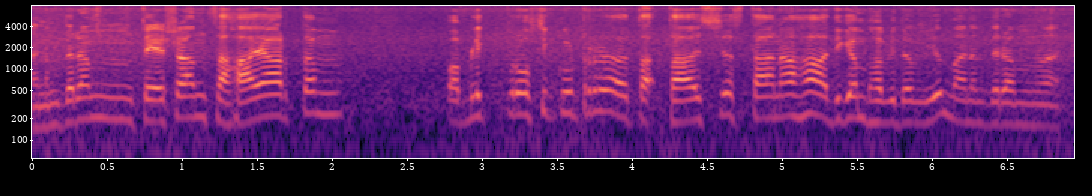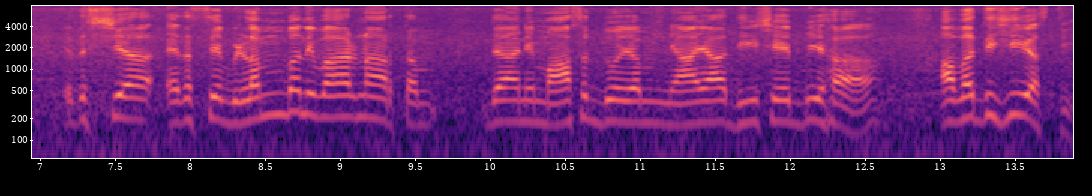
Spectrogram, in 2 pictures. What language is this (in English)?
Sanskrit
